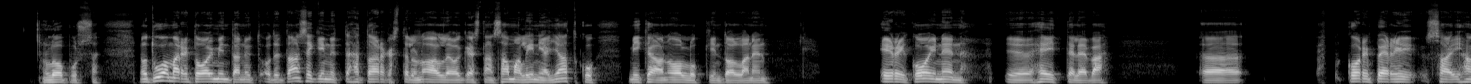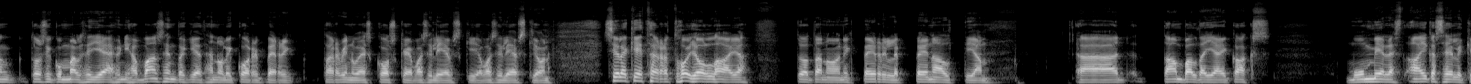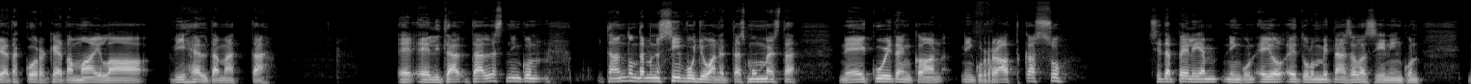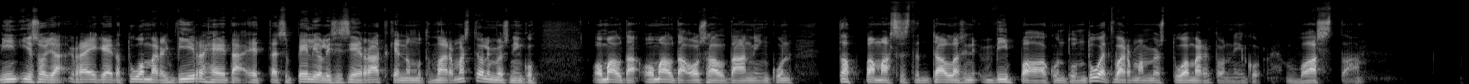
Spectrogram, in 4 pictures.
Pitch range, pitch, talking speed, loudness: 100-120 Hz, 110 Hz, 120 wpm, -19 LUFS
